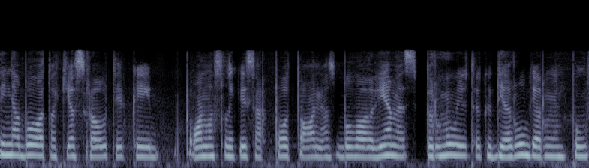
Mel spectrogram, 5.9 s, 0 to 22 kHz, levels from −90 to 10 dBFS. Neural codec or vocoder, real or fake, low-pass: codec, 16 kHz, 1 kbps, X-Codec, HuBERT features, trained on general audio; fake; 7.2 kHz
